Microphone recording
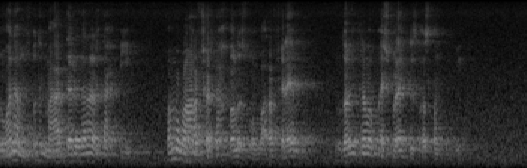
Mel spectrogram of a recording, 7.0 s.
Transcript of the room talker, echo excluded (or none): none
